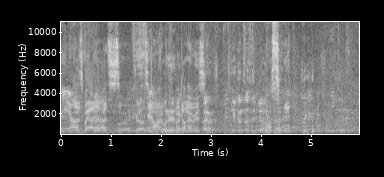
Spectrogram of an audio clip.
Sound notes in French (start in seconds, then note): 4.2 rigolent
